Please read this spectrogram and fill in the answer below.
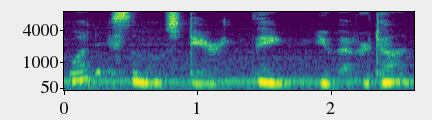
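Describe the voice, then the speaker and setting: A woman whispering softly in an ASMR roleplay as a polite, attentive matchmaker, with a breathy voice and gentle, unhurried questions. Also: medium pitch. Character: polite, attentive female cyberpunk matchmaker interviewing a client. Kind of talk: soft-spoken whispered ASMR roleplay interview. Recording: clear ambient noise behind voice. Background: sci-fi ambience, writing sounds.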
